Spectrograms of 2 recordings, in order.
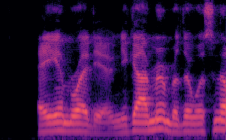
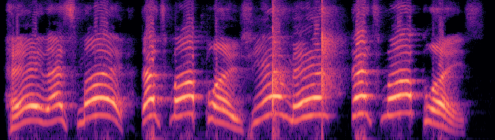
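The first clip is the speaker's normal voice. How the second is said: much higher and much louder, drawn out, like someone who just heard his own name on the radio; excited shout; 14 semitones higher, 15 dB louder, slower than usual. Retold or imitated. Owner hearing his spot on the radio, shouting with joy. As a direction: shout it out slowly, thrilled to hear his shop.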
